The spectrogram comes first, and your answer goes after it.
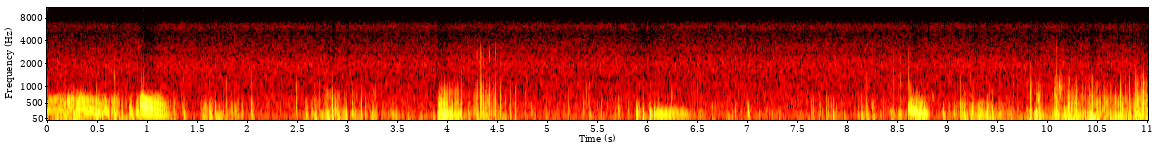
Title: Stomach Growl Audio 3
